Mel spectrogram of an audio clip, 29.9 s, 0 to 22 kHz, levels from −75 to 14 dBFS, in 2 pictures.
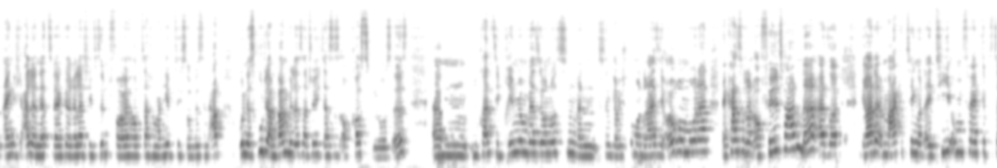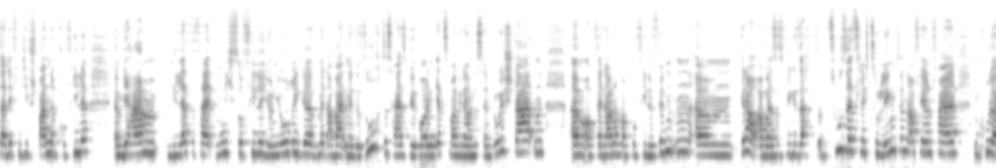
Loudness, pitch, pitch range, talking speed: -32 LUFS, 240 Hz, 225-270 Hz, 205 wpm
